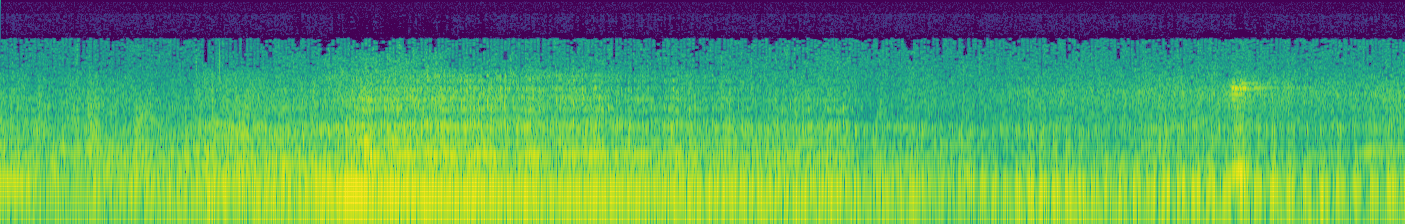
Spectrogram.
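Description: A hired car's engine runs with a steady low hum and rumble, holding an even level without a clear change in pitch.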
